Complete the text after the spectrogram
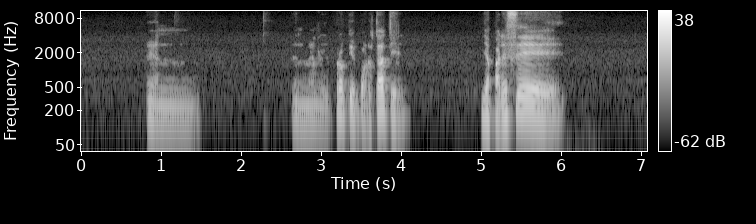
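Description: A man speaks in short bursts over an online call.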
